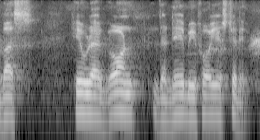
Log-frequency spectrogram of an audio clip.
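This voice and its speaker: This is a man speaking. He has a Sri Lankan accent. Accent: Sri Lankan Tamil. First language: Tamil. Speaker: writer. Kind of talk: reading aloud.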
